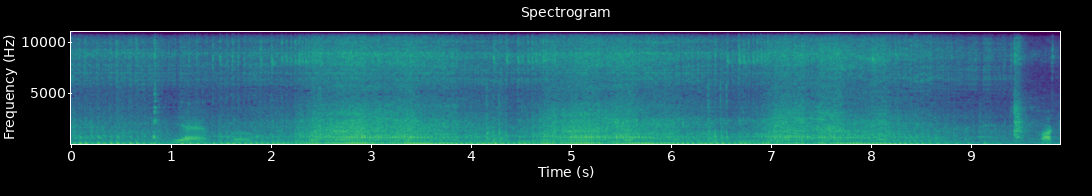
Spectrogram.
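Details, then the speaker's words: Honda Supra 125 fuel-injected motorcycle with no MIL code: uneven, limping idle with dropouts and stumbles before it stalls. The spark plug was checked and an ECU reset failed; the cause was cam chain timing that was off. "Waduh, malah mati. Suaranya pincang."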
